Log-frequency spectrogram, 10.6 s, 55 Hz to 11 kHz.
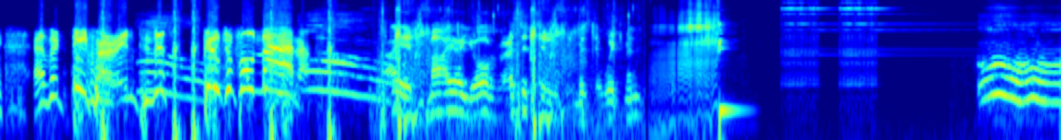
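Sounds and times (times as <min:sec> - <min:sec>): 
speech: 0:00.0 - 0:07.3
old-fashioned telephone bell ringing: 0:07.8 - 0:09.8.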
